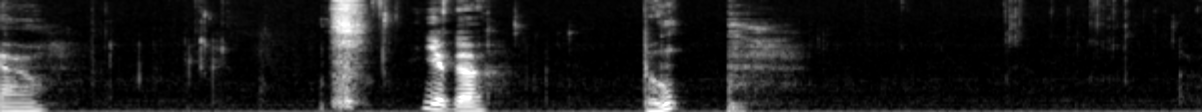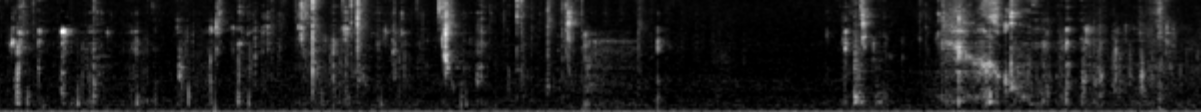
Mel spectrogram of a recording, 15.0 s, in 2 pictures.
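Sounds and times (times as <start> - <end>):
steady low hum: 0.0 - 15.0
chewing soft food: 0.5 - 1.6, 6.2 - 11.8, 12.6 - 15.0.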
